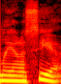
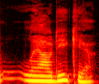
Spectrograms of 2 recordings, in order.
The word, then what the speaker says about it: Laodicea: Laodicea, or Laodicea, depending on how you pronounce it.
